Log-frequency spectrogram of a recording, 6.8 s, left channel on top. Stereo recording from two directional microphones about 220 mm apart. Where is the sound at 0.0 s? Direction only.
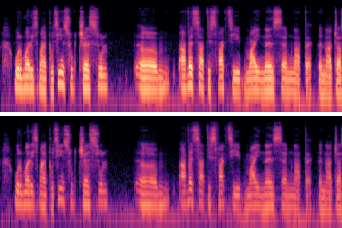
20° left (ahead or behind).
